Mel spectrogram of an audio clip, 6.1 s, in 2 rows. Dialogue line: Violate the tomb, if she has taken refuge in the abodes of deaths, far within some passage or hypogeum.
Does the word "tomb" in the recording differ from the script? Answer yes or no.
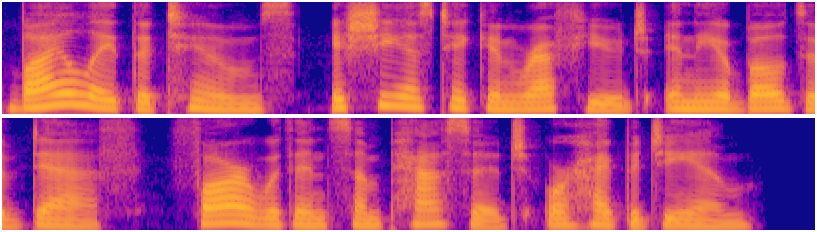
yes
